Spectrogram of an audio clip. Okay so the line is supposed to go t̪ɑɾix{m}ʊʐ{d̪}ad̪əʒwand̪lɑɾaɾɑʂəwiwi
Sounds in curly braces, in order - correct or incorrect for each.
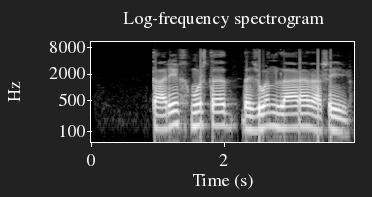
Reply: correct, incorrect

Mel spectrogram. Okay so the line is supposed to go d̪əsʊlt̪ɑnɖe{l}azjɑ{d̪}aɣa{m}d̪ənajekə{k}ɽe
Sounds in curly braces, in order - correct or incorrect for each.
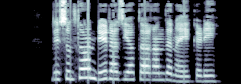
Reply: incorrect, incorrect, incorrect, incorrect

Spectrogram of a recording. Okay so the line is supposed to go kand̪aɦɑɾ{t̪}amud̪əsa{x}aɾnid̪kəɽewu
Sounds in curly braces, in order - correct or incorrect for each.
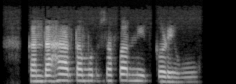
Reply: correct, incorrect

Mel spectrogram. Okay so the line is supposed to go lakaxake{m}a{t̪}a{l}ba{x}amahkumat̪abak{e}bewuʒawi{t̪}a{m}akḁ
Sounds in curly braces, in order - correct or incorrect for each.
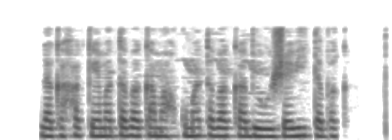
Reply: correct, correct, incorrect, incorrect, incorrect, correct, incorrect

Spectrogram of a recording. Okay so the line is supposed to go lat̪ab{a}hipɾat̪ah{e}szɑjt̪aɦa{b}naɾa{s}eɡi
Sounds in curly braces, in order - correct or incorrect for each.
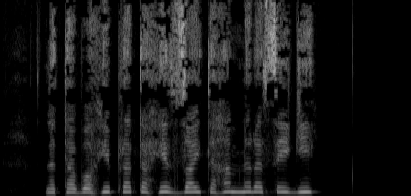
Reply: incorrect, correct, incorrect, correct

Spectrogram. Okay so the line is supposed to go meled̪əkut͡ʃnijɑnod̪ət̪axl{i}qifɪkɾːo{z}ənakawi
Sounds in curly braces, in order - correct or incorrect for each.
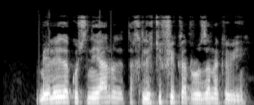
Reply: correct, correct

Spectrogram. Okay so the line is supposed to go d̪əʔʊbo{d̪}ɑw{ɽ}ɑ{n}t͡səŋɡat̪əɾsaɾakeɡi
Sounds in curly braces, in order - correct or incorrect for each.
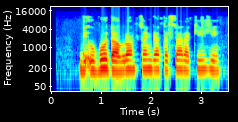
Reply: correct, incorrect, correct

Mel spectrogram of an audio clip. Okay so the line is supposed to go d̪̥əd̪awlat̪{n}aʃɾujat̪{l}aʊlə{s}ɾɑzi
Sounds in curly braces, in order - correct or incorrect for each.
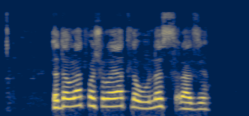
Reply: incorrect, correct, correct

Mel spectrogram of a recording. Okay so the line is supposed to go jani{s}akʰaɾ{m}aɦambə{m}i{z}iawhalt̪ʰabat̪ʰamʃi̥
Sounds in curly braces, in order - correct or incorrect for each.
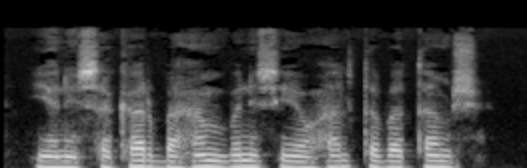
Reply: correct, incorrect, incorrect, incorrect

